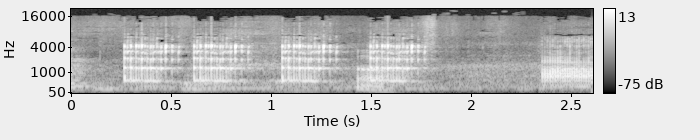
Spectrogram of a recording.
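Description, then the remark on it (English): A string of loud burps, four in quick rhythmic succession, then a short pause before a fifth long, droning belch. “Wait, what does burp mean?”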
